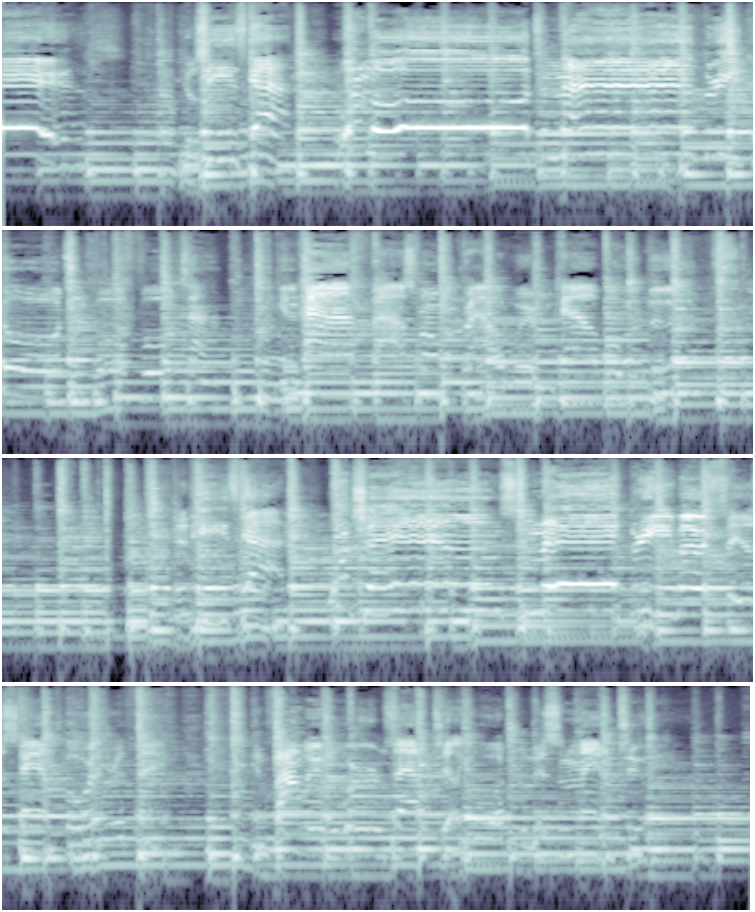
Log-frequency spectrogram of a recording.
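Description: A steadily strummed acoustic guitar with a man singing a country song over it, holding some long notes.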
